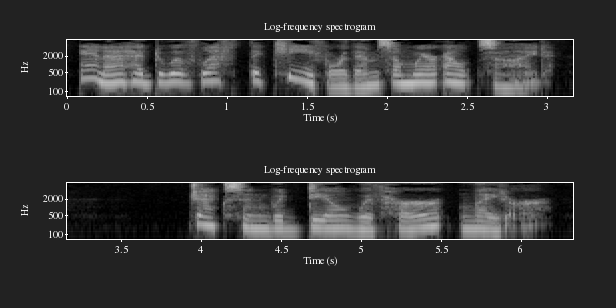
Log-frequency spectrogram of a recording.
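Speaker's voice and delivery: plain reading voice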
